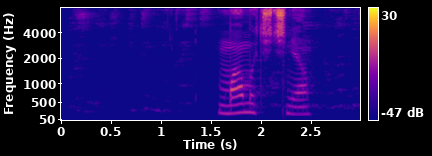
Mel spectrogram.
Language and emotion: Russian, neutral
